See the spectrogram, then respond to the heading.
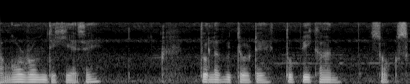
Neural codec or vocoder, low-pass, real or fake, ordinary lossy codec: none; 7.2 kHz; real; none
